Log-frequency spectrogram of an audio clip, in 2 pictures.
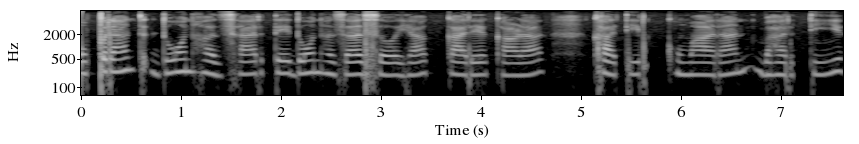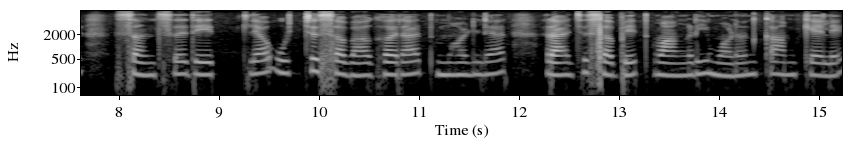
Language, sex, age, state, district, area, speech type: Goan Konkani, female, 18-30, Goa, Salcete, rural, read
